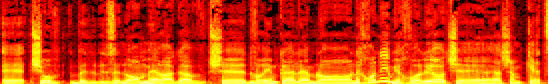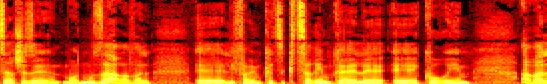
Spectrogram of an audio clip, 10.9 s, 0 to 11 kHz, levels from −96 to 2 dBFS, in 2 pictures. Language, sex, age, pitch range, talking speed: Hebrew, male, 40-59, 130-190 Hz, 155 wpm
